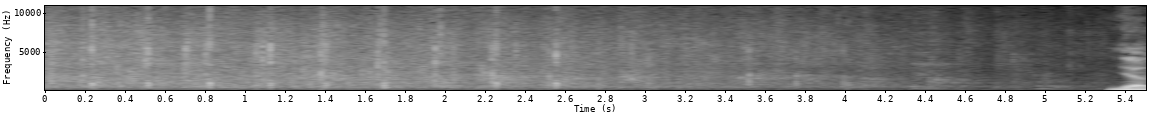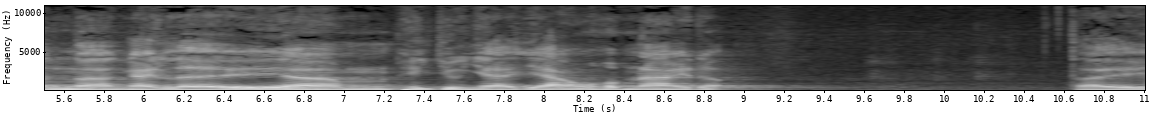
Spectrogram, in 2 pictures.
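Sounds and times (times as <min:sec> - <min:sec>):
audience applause: 0:00.0 - 0:05.3
speech: 0:05.3 - 0:09.0, 0:10.6 - 0:10.9.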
